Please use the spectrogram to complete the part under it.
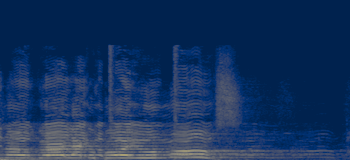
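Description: A young woman sings a held, wavering note through a microphone.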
